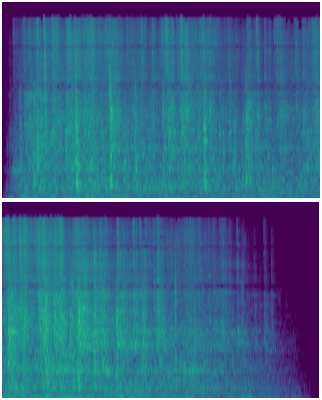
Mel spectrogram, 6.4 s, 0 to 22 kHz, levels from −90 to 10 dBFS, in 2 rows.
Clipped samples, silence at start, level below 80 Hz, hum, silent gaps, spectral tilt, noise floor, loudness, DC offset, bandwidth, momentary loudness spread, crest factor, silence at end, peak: under 0.1%; 0.1 s; -46 dBFS; none; none; -1 dB/octave; -58 dBFS; -26 LUFS; under 0.1%; 15.5 kHz; 14 LU; 22 dB; 0.45 s; -6 dBFS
